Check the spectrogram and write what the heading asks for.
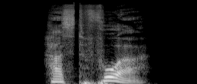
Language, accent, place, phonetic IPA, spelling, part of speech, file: German, Germany, Berlin, [ˌhast ˈfoːɐ̯], hast vor, verb, De-hast vor.ogg
- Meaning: second-person singular present of vorhaben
